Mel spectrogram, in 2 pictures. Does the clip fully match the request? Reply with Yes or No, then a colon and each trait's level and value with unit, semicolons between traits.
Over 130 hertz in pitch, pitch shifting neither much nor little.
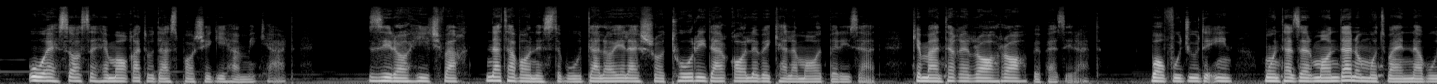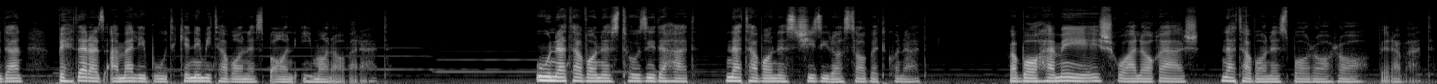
Yes: medium, 140 Hz; average, 3.1 semitones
